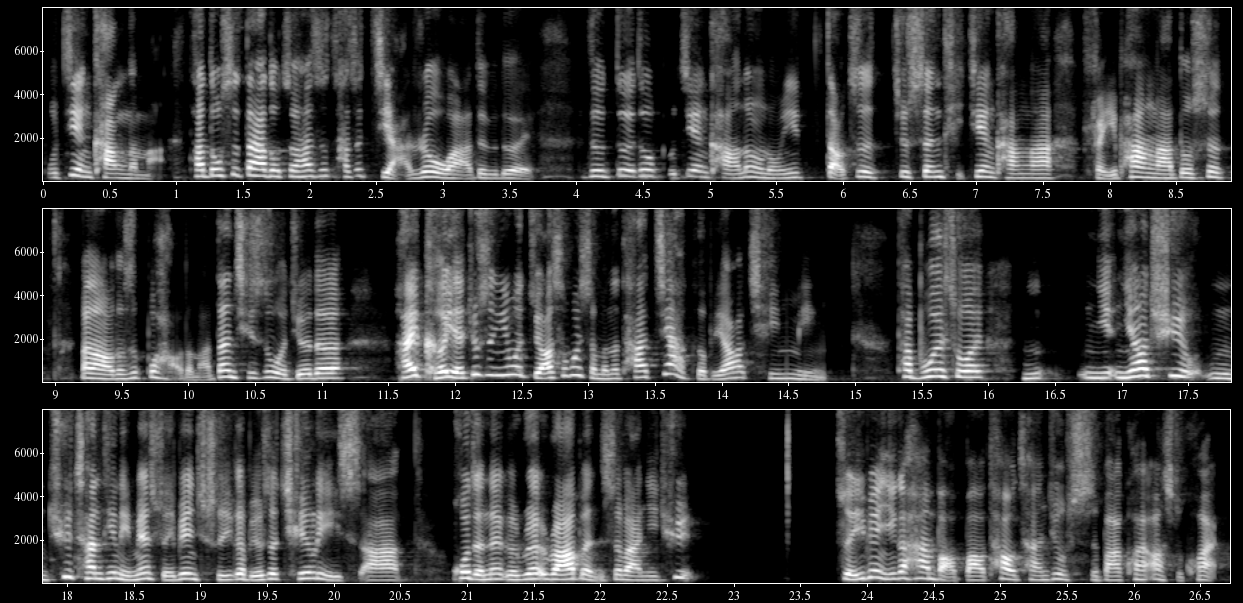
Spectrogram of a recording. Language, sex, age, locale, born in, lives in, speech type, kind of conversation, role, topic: Chinese, male, 35-39, zh-CN, United States, United States, conversation, unstructured, none, 你有没有特别喜欢的地方小吃？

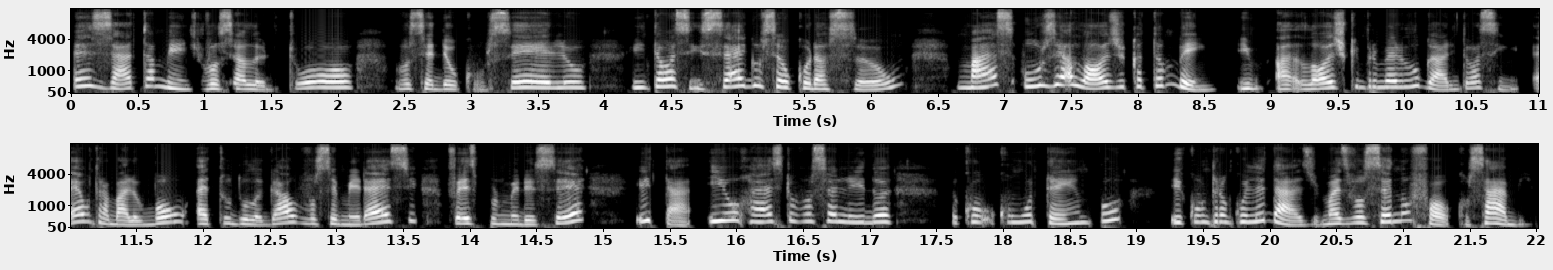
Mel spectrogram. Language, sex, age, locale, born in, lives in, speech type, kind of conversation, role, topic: Portuguese, female, 40-44, pt-BR, Brazil, United States, conversation, advice, advisor, Como posso tomar decisões que respeitem meus valores e princípios?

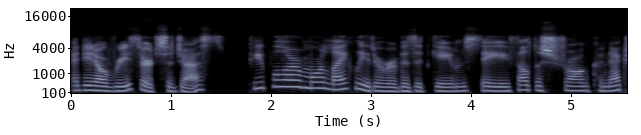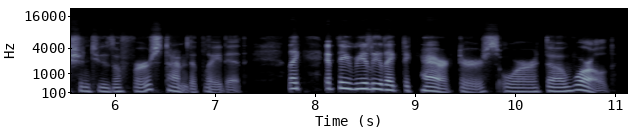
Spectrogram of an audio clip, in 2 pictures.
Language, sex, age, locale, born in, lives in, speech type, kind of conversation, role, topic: English, female, 30-34, en-US, Philippines, United States, read, expert-assistant, expert, How should games be prioritized in a large backlog?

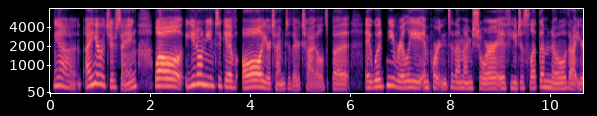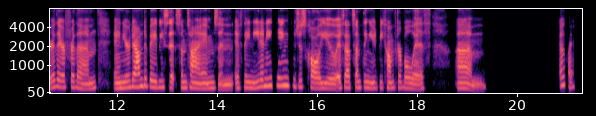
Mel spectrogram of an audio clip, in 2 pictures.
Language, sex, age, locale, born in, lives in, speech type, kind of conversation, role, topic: English, female, 25-29, en-US, United States, United States, conversation, advice, advisor, How should I tell my family about my pregnancy?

